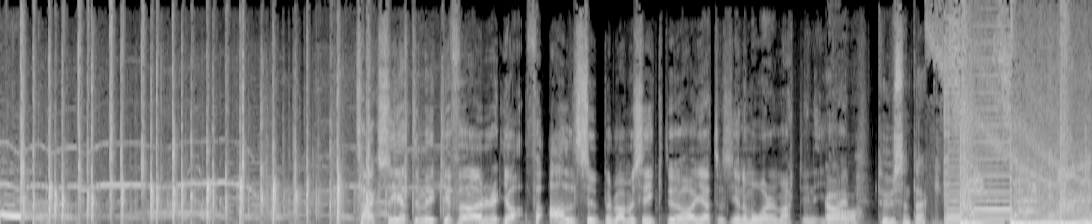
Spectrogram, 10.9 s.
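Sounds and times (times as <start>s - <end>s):
applause: 0.0s - 4.6s
speech: 3.6s - 9.8s.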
